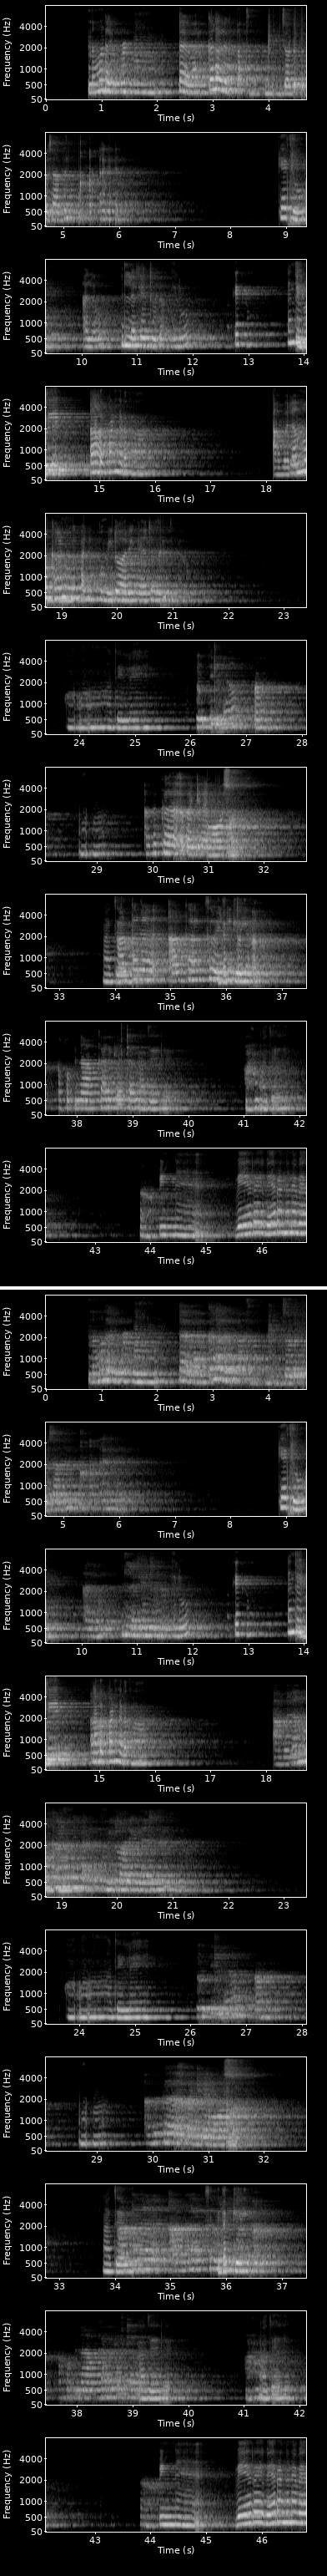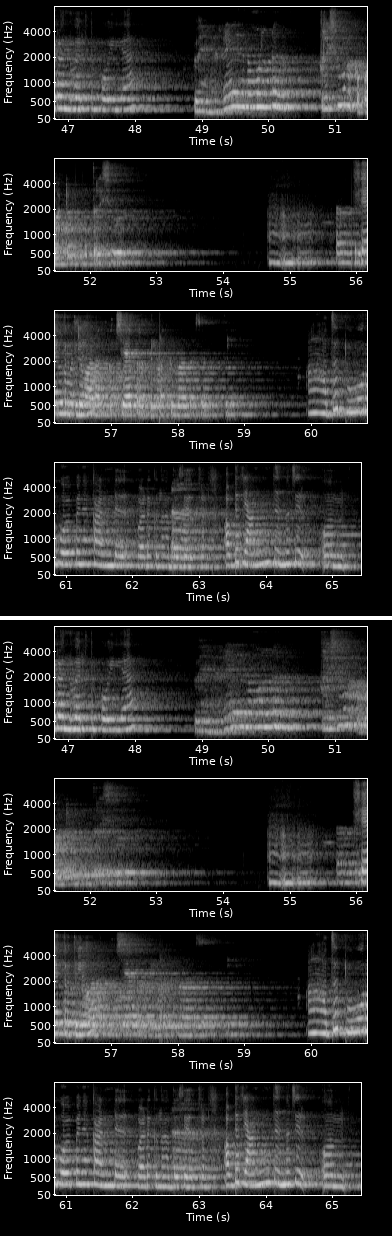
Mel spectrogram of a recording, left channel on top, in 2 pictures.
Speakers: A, on the left (about 60°); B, on the right (about 80°).
A: നമ്മുടെ ഇവിടെ
B: ആഹ്
A: വർക്കല ഒരു ബ്രിജ് ഉണ്ട് പക്ഷെ അതില് കേറാൻ <unintelligible> <unintelligible>
B: കേറ്റോ
A: ഹലോ ഇല്ല കേറ്റൂല
B: ഹലോ കേക്കാം എന്ത്പറ്റി
A: ഇവിടെ ആ
B: നട പണി നടക്കണ
A: അവരന്നൊക്കണുള്ള
B: ആഹ് ആഹ്
A: കഴിഞ്ഞിട്ട <unintelligible> ഇപ്പ വീടും ആരും കേറ്റുന്നില്ലല്ലോ
B: ആഹ് ആഹ് ആഹ് അതല്ലേ
A: ത്തില്ല ആഹ് <unintelligible>
B: ആഹ് ആഹ്
A: അതൊക്കെ ഭയങ്കര മോശമാണ്
B: ആഹ് അതെ അതെ
A: ആൾക്കാരെ ആൾക്കാർക്ക്
B: ശ്ശെ,
A: വേണ്ടിട്ടല്ലേ
B: ഇതൊക്കെയല്ലേ
A: അപ്പൊ പിന്നെ ആൾക്കാര കേറ്റാതെ
B: അതെതെ
A: ഉ!
B: അതെ
A: !!!! ആഹ്
B: പിന്നെ വേറെ വേറെങ്ങനെ വേറെ ഒന്നും വരത്തും പോയില്ല?
A: വേറെ നമ്മളിവിടെ തൃശ്ശൂർൊക്കെ പോയിട്ടുണ്ട്. തൃശ്ശൂർ
B: ആഹ് ആഹ് ആഹ്
A: ആ തൃ്ശൂർ
B: ക്ഷേത്രത്തിലോ
A: മറ്റേ വടക്ക് ക്ഷേത്രത്തിൽ വടക്കനാഥ ക്ഷേത്രത്തില്
B: ആഹ് അത് ടൂറ് പോയപ്പോ ഞാൻ കണ്ട് വടക്ക്നാഥ
A: ആ
B: ക്ഷേത്രം അവിടെ രണ്ട്ന്ന്ച് ഉം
